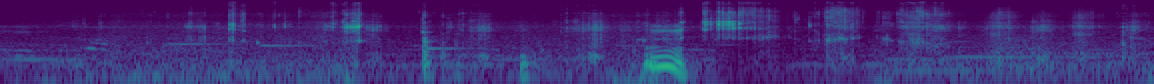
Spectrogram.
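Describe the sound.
Crunching of thin homemade fried potato chips, a run of crisp, irregular crackles and bites with a brief hum from someone mid-chew.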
